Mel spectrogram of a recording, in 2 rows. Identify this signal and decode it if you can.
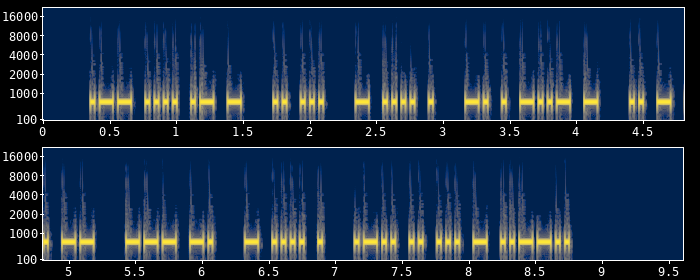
Morse code, heard as a keyed tone, about 36 wpm, 700 Hz. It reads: WHAT IS THE NEXT ITEM ON THE LIST?
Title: Sentences from Top 1000 Words - Review Part 6 - 35wpm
